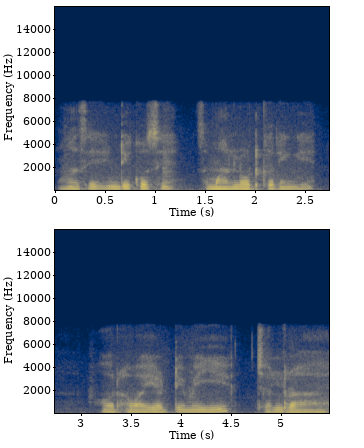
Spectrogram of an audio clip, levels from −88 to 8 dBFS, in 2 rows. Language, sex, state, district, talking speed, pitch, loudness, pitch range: Hindi, female, Chandigarh, Chandigarh, 155 wpm, 165 Hz, -19 LUFS, 160-175 Hz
